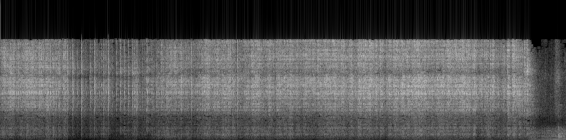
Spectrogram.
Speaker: so did you guys hear that like popping it's called stubbing it's me bringing in so that was a really fast wire speed so it was just putting out way too much wire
